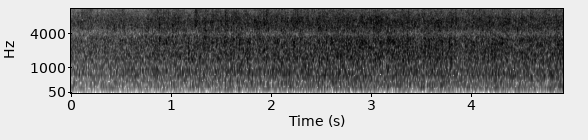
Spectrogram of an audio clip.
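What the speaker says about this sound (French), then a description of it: "Il pleut, il mouille." Rain pours down as a dense, even hiss of falling water that stays loud and unbroken throughout, with no voices.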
